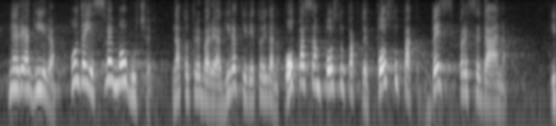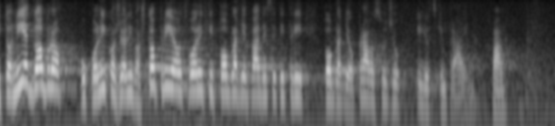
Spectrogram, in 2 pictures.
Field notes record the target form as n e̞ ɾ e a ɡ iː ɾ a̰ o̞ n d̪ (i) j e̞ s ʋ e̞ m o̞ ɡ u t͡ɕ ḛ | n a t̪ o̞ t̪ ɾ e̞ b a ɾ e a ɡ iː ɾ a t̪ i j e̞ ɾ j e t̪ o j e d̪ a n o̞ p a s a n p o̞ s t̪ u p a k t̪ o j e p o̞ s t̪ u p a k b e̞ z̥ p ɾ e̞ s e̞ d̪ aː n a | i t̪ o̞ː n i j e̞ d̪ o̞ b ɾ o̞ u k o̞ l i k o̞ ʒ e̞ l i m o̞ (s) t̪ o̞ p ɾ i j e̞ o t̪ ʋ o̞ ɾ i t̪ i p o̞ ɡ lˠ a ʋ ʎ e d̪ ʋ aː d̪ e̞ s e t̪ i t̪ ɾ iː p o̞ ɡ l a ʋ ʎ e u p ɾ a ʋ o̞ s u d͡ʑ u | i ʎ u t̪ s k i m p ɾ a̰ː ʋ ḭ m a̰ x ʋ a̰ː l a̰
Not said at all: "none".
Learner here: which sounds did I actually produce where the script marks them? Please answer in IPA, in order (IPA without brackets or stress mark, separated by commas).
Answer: a, ʃ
